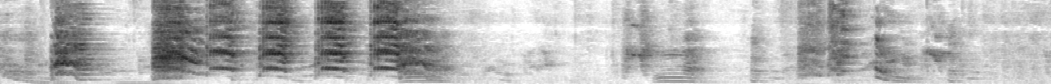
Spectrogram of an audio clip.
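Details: Talking ringneck parrot: five quick raspy syllables in a row, a pause, then softer nasal warbles and a descending squawk.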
